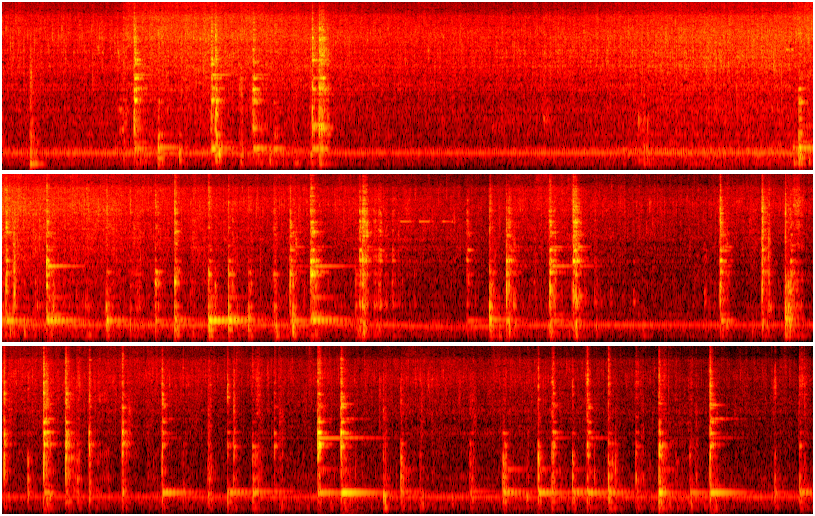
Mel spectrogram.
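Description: Cauliflower and dried chili fry in a pan, a steady sizzle running throughout while a utensil scrapes and knocks against the pan in frequent, irregular bursts, close and moderately loud with no talking.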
